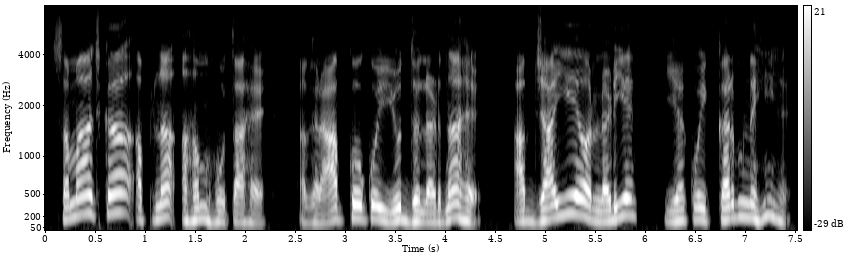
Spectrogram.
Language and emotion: Hindi, neutral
